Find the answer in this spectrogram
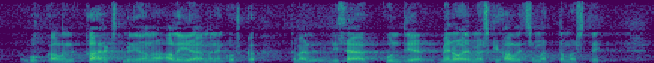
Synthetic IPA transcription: uhkɑːlenkɑhreksɑt̪miljoːnɑːʔɑliæːmæneŋkoskɑt̪æmælisæːkunt̪iemenojɑmyøskihɑlːit̪semɑt̪ːomɑst̪i

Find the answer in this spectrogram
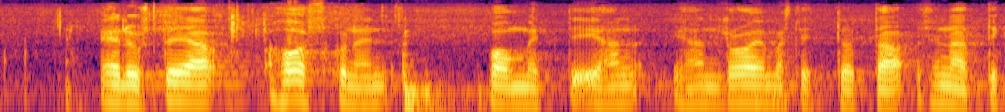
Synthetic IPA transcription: elust̪ɑjɑhoskonenpomːit̪ːiihɑnihɑnroˑemˑɑst̪it̪t̪uot̪ɑsenɑt̪ːi

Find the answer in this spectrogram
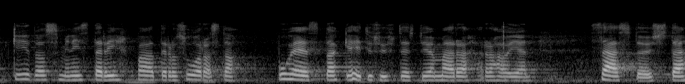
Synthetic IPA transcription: kiːt̪osminist̪eɾipɑːt̪eɾosuoɾɑst̪ɑ | puɦeːst̪ɑke̞hit̪ysyht̪eist̪yømæːɾærɑɦojen | sæːst̪øjst̪æ

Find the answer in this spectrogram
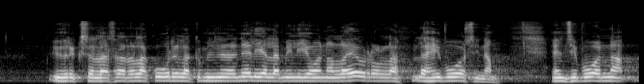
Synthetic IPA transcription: yhɾeksælːæsɑɾelːɑkuːrelːɑkymːenelːˑæneljælːæmiljoːnɑlːɑeurolːɑlæhiʋuosinɑensiʋuonːɑ

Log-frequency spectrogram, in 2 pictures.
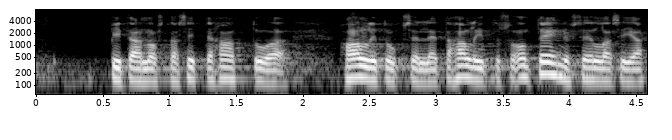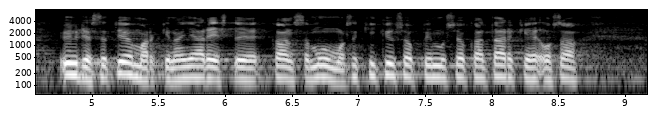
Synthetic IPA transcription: pit̪ænost̪ɑssit̪ːehɑt̪ːuɑ | hɑlːit̪ukselːeet̪ːæhɑlːit̪usont̪ehnysselːɑsiɑʔyhdesːæt̪yømɑrkːinɑjjærjest̪øjekɑnsːɑmuːmːuɑsekikysopːimusjokɑont̪ærkeːʔosɑ

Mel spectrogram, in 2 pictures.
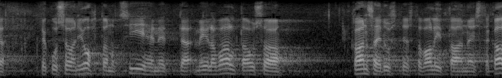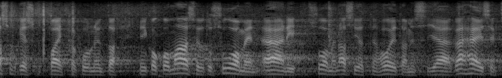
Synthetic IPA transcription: ɑjɑkuseonjoht̪ɑnut̪siːhenet̪ːæmeilːæʋɑlt̪ɑosɑː | kɑnsɑedust̪ejɑst̪ɑʋɑlit̪ɑːnnæist̪ækɑsʋukeskuspɑikːɑkunːilt̪ɑniːŋkokomɑːseut̪usuomenæːnisuomenɑsioˑit̪ːenhoit̪ɑmisjæːʋæhæise

